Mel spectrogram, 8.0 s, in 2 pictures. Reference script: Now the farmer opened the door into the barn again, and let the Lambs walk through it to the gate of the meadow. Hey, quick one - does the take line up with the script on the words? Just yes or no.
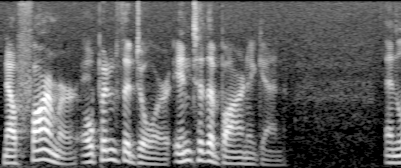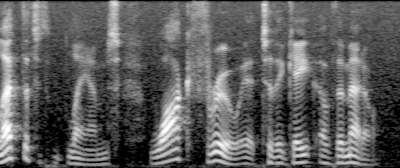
no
